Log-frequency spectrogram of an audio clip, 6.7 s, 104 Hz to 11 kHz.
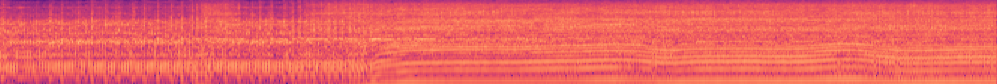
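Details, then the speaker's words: Stihl 044 Magnum chainsaw with freshly sharpened chain, fresh gas and bar oil, cutting small wood, recorded from a helmet camera; crisp two-stroke snarl climbs cleanly to high revs and holds steady under the cut with no bogging; normal running under cutting load. "I'm super psyched about this saw. This thing rips. I know I was cutting some really small wood with it."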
